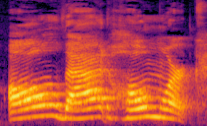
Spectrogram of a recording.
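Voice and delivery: slow, loud, drawn-out groan of disgust; groaning complaint. Acted. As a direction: kid groaning over homework. Worm complains about homework.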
